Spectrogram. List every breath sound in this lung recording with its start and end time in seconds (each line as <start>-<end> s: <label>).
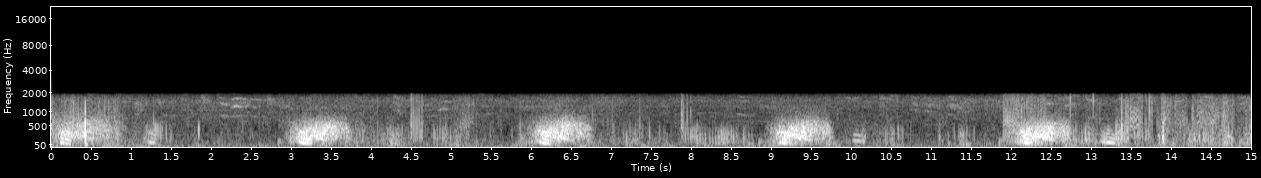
0.00-0.88 s: inhalation
0.00-0.88 s: rhonchi
2.90-3.78 s: inhalation
2.90-3.78 s: rhonchi
5.90-6.79 s: inhalation
5.90-6.79 s: rhonchi
8.96-9.85 s: inhalation
8.96-9.85 s: rhonchi
11.99-12.88 s: inhalation
11.99-12.88 s: rhonchi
